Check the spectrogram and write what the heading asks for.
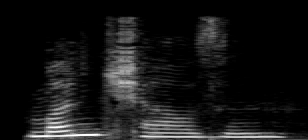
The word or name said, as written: Munchausen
